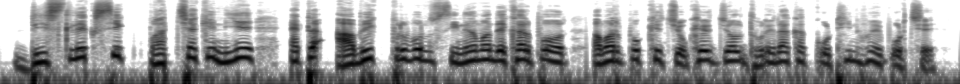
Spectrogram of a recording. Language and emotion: Bengali, sad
